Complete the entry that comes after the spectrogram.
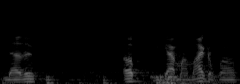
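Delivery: usual speaking voice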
